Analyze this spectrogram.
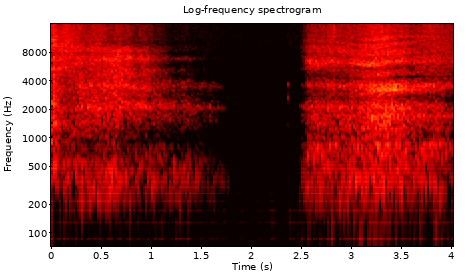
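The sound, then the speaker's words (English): A deep breath taken while someone is guided through a relaxation exercise: two long, airy rushes of breath, separated by a short silent pause, moderately loud and with no talking. “So close your eyes, take a deep breath.”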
